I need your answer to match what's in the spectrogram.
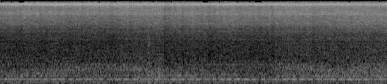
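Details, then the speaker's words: Ultrasonic cleaning tank for fire-damaged contents, turned up: constant fizzing hiss over steady low buzz, no sputter or dropouts; cavitating normally. "So we'll take them over here to our ultrasonic. We'll make sure we turn them up a little bit and you'll see that it will start vibrating. You'll hear that noise."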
